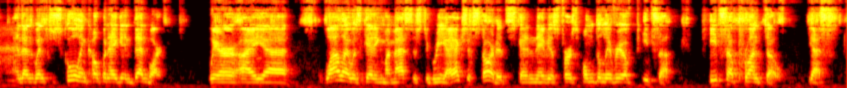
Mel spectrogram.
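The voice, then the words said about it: Norwegian accent in English. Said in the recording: “they may pick up on the fact I have an accent ... the accent is not from Brooklyn. So I'm actually originally from Norway”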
